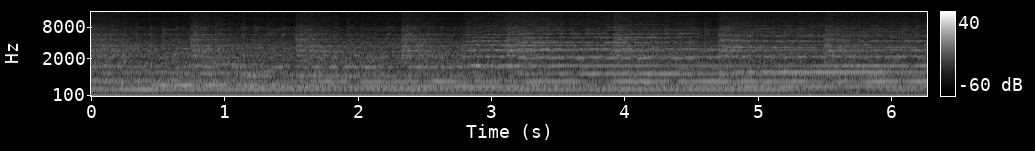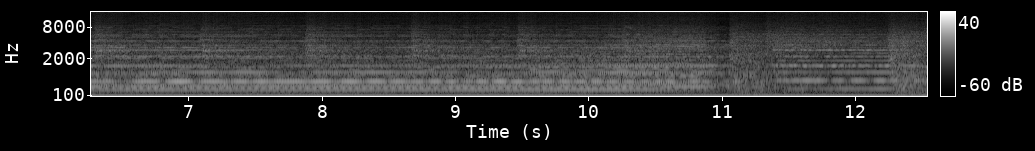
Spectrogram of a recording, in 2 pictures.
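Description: Recorded show music played over a sound system: one long held chord of steady tones lasting about eleven seconds, breaking into new notes near the end.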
